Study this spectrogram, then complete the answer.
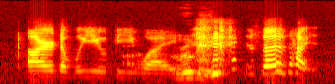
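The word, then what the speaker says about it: RWBY: iFlix has, how do you pronounce that? Ruby. R-W-B-Y. Ruby. Is that Ruby, yeah.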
